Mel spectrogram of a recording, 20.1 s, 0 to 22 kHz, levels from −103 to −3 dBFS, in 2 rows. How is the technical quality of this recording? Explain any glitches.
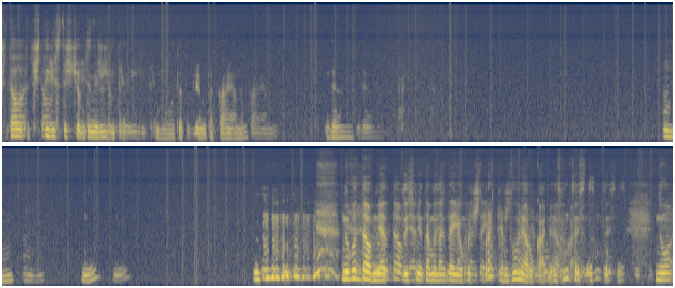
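The recording is marred by echo with no canceller, present throughout. The far end's loudspeaker fed back into its microphone with nothing removing it, so every phrase returns about half a second later as a thinner copy roughly 13 dB quieter.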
